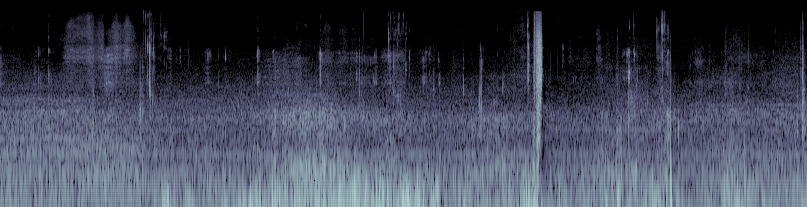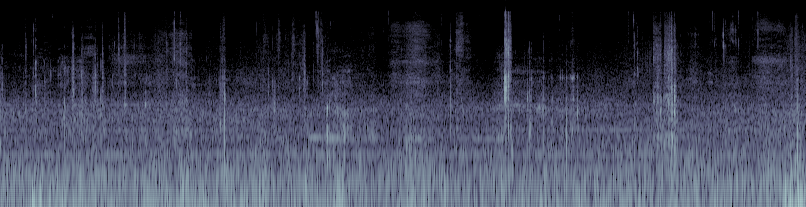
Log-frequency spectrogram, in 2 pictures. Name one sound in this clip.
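A car engine hums steadily from inside the cabin.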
